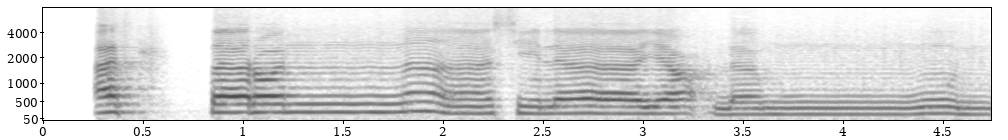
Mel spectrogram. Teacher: Ak, tekankan huruf kaf tu, fokus tuan-tuan perempuan. Huruf kaf adalah huruf hamas, berangin.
